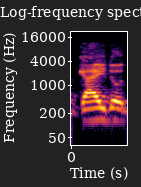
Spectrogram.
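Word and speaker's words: Guaidó: the president i always have a hard time pronouncing this name gaido uh gaido that i said right yeah he agreed and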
